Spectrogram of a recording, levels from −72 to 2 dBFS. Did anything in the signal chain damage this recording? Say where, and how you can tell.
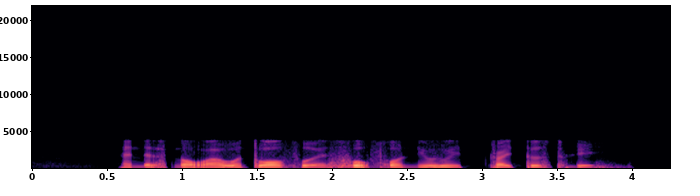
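No, nothing damaged this audio.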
